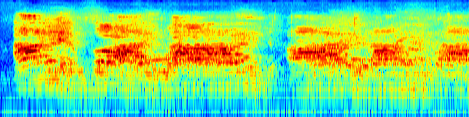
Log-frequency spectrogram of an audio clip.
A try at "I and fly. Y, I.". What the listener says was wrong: Now, maybe it's hard for you to remember to say Y here. It is I and fly. Y, I. It says it's long I sound at the end of a short word.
